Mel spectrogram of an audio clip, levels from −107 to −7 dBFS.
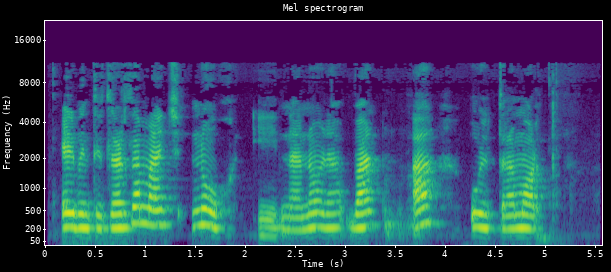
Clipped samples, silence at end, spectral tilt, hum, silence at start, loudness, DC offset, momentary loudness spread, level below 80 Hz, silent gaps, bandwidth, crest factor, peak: under 0.1%; 0.55 s; -5.5 dB/octave; none; 0.2 s; -23 LUFS; under 0.1%; 14 LU; -66 dBFS; none; 11.5 kHz; 18 dB; -4 dBFS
